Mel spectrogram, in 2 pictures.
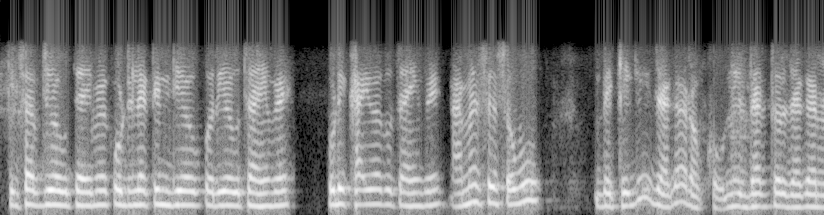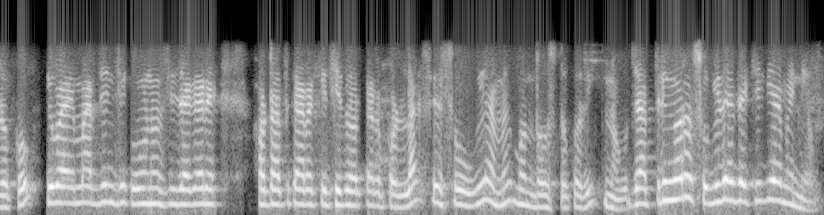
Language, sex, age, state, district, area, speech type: Odia, female, 60+, Odisha, Gajapati, rural, conversation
